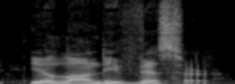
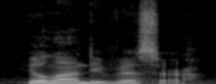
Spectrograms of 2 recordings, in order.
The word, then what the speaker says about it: Yolandi Visser: Yolandi Visser. That's it. Yolandi Visser.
